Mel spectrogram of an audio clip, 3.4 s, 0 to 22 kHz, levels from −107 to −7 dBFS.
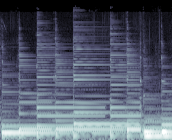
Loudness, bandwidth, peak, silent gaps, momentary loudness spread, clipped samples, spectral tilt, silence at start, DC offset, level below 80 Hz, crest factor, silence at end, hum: -19 LUFS; 7.2 kHz; 0 dBFS; none; 11 LU; under 0.1%; -9 dB/octave; 0 s; 0.2%; -28 dBFS; 16 dB; 0 s; none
